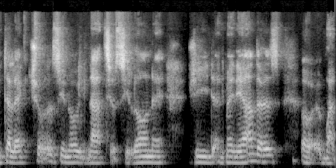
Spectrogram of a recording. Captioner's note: speaking foreign language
